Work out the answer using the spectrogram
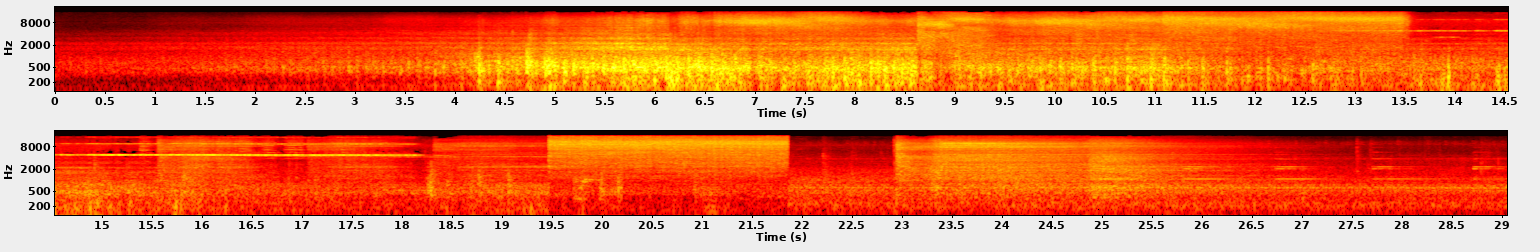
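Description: Metro-North passenger train approaching and rolling close past, its wheel and rail noise swelling over the first few seconds to a loud, steady rumble. Midway a high, steady wheel squeal sounds for a few seconds, and the sound cuts abruptly several times as the train slows.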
